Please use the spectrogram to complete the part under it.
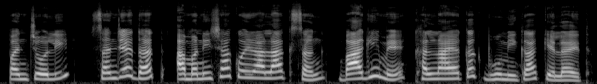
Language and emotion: Maithili, neutral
